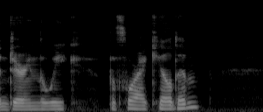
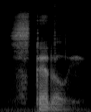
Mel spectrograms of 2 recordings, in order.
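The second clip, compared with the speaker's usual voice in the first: soft whispered echo; 3 semitones lower, 9 dB quieter than usual. A narrator's reading. Narrator creeping the door open, whispering. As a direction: let it fade into a whisper.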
